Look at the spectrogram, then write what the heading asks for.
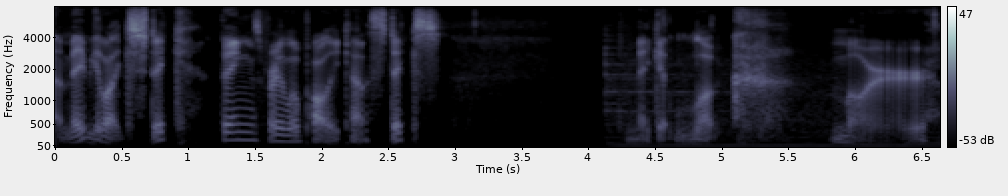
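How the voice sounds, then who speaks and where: A man's voice: medium pitch, vocal fry, bright, forceful tone, a little hiss or hum. A man casually thinking aloud on a live creative stream, muttering to himself in a playful, profane way. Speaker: streamer doing 3D art.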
